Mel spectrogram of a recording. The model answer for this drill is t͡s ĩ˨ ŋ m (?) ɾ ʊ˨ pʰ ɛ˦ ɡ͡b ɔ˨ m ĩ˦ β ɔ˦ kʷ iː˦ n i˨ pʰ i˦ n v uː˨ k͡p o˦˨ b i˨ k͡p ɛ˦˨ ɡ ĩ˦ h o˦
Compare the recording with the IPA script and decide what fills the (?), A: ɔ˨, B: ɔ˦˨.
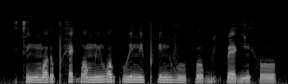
A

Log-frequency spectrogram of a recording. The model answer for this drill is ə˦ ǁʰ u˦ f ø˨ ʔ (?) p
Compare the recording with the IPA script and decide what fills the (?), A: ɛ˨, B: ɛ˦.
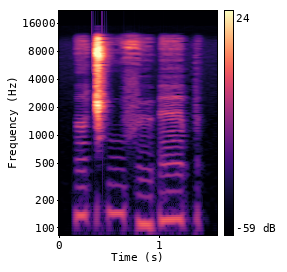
B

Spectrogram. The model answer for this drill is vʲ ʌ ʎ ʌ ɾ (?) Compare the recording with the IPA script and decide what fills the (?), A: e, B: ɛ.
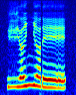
A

